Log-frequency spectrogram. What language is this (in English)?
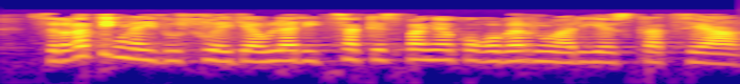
Basque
